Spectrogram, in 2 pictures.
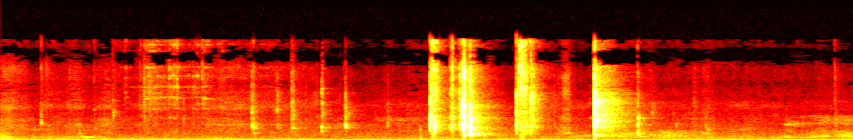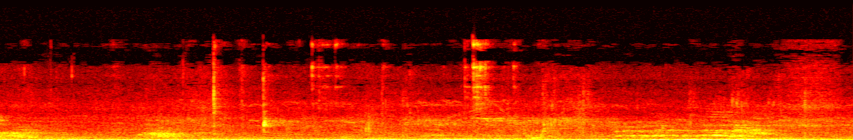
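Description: A few sharp metallic clicks and snaps from aluminium drink cans being handled, about two to three seconds in.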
